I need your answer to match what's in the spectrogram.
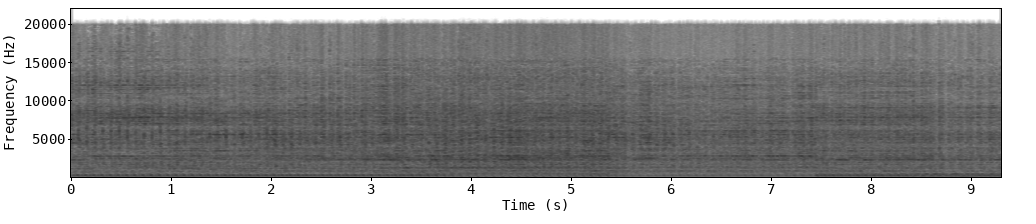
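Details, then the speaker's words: Big-turbo Honda Civic engine driven home gently after blowing out oil, suspected worn rings; lumpy uneven idle stumbling about twice a second like a tractor, smoke from exhaust, cylinder number three dead and not firing. "she's on less than four cylinders but we're gonna make it i think we're about 10 minutes away from home i'm really taking it easy it sounds like a tractor it sounds horrible there's smoke coming out of the exhaust"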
